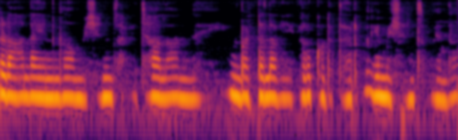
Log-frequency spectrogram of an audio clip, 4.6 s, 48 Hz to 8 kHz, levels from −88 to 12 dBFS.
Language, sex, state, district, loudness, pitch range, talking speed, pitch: Telugu, female, Andhra Pradesh, Guntur, -18 LUFS, 220-235 Hz, 155 wpm, 230 Hz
